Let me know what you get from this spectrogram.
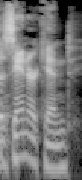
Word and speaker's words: Zanarkand: Zanarkand. Is that right? Right pronounced? Uh, Zanarkand. Yeah.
